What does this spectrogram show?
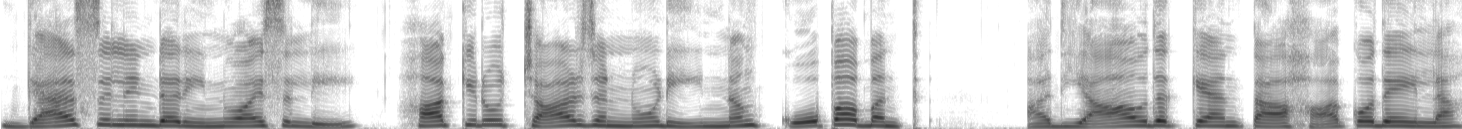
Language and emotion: Kannada, angry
